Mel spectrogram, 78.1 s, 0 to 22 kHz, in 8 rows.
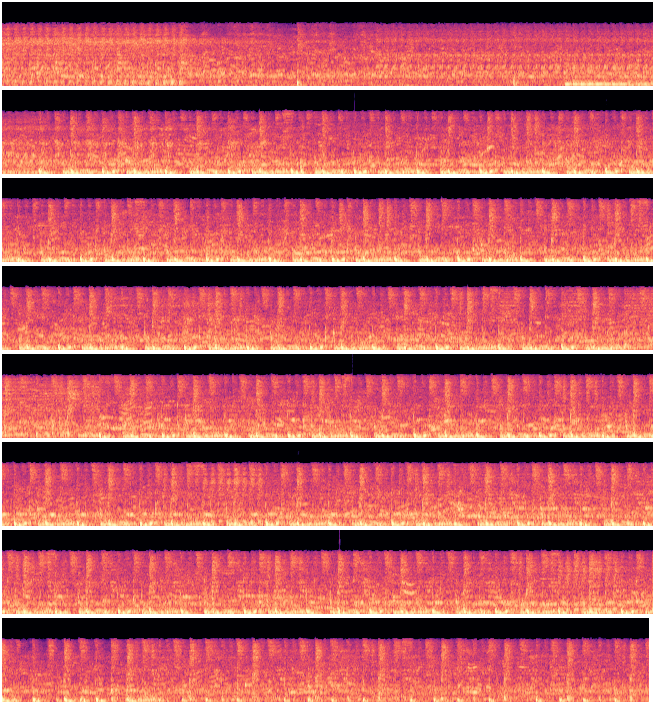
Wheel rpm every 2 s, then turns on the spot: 0, 0, 0, 0, 0, 0, 0, 0, 0, 0, 0, 0, 0, 0, 0, 0, 0, 0, 0, 0, 0, 0, 0, 0, 0, 0, 0, 0, 0, 0, 0, 0, 0, 0, 0, 0, 0, 0, 0.
none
